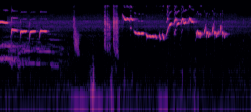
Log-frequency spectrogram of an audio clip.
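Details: Brown-chested jungle flycatcher lure song, used as therapy while the bird is aired in the morning dew: quick thin chirps, a burst of rasping notes, then bright descending whistles and rapid trilled flourishes, high-pitched throughout.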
